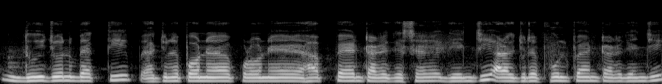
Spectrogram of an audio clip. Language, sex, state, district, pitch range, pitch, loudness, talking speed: Bengali, male, West Bengal, Dakshin Dinajpur, 155-170 Hz, 165 Hz, -17 LUFS, 145 wpm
